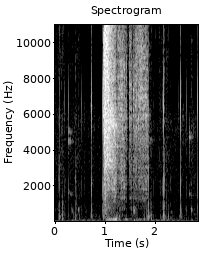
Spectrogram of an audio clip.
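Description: A taser fires with a sharp electric crackle.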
